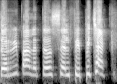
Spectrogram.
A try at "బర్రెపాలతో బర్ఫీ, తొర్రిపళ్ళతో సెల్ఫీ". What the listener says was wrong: తొర్రి పాలు లేదు, తొర్రి పళ్ళు. తొర్రి పళ్ళు.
